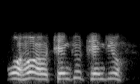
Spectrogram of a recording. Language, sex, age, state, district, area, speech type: Manipuri, male, 60+, Manipur, Imphal East, rural, conversation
